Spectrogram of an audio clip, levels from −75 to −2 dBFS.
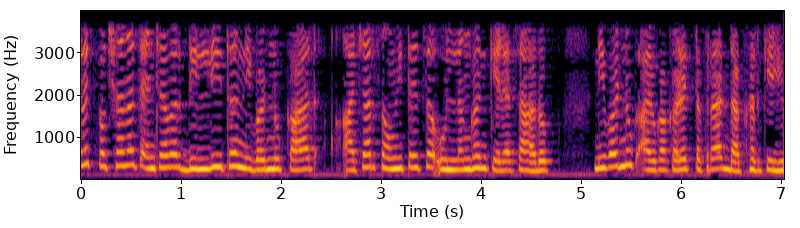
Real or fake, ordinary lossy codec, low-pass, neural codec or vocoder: real; none; 3.6 kHz; none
